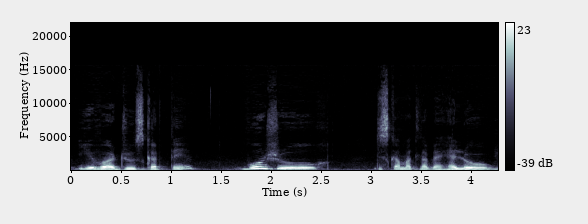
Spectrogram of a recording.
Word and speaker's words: Bonjour: اب آپ دیکھیں کہ یہ نون غنہ, میں این کو پورا نہیں پروناؤنس کرتی, وہ نیزل رہتا ہے. بون. اور پھر سیکنڈ پارٹ یہ ہمارا آ جاتا ہے بون, اور سیکنڈ پارٹ جور. بون جور.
